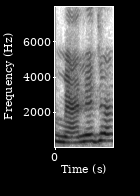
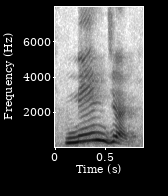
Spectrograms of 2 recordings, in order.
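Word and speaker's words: manger: ডগ ইন মেঞ্জার, মেঞ্জার মানে জানো এটা কিন্তু ম্যানেজার নয়, ম্যাঙ্গার নয়, হ্যাঁ উচ্চারণ হচ্ছে মেঞ্জার।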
